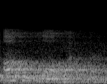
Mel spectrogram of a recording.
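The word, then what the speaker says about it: الله أكبر: contohnya begini Bapak Ibu Allahu akbar ini kan panjang jadi Takbiratul Ihram itu justru tidak dianjurkan untuk membacanya dengan panjang betul pada lamnya lafaz Allah itu dibaca panjang cuman dengan panjang yang sederhana Allahu Akbar itu yang dianjurkan Kenapa kemudian tidak panjang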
